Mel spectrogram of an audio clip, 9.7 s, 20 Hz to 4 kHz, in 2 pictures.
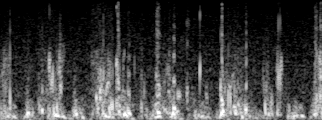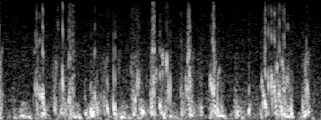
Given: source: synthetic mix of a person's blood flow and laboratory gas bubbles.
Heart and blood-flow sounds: Doppler ultrasound of blood flow; precordium
0.00-0.20 s: bubbles
0.57-0.98 s: bubbles
1.35-2.03 s: bubbles
2.10-2.19 s: bubbles
2.31-2.73 s: bubbles
2.78-2.85 s: bubbles
2.96-3.04 s: bubbles
3.08-3.13 s: bubbles
3.29-3.74 s: bubbles
3.93-4.27 s: bubbles
4.64-4.89 s: bubbles
5.32-5.55 s: bubbles
5.61-6.00 s: bubbles
6.08-7.42 s: bubbles
7.52-7.89 s: bubbles
7.94-8.20 s: bubbles
8.53-8.62 s: bubbles
8.73-9.23 s: bubbles
9.35-9.50 s: bubbles
From the record:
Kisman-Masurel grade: 242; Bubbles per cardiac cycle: several, 3 to 8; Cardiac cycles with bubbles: 100%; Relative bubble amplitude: moderate (0.250 to 0.450); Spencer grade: 3 (all of the cardiac periods contain showers or single bubble signals, but not dominating or overriding the cardiac motion signals); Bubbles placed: anywhere in the cardiac cycle

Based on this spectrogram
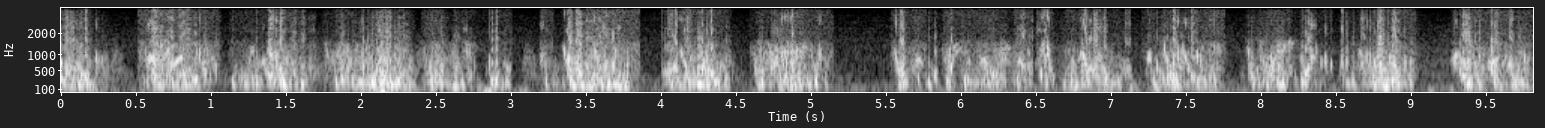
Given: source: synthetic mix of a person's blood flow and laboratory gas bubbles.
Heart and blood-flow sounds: Doppler ultrasound of blood flow; subclavian vein
0.00-0.33 s: bubbles
0.52-1.08 s: bubbles
1.11-1.71 s: bubbles
1.74-3.02 s: bubbles
3.19-3.86 s: bubbles
4.00-4.49 s: bubbles
4.59-5.15 s: bubbles
5.53-7.17 s: bubbles
7.21-7.79 s: bubbles
7.88-9.05 s: bubbles
9.26-9.82 s: bubbles
From the record:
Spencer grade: 4 (maximum detectable bubble signal sounding continuously throughout systole and diastole of every cardiac period, and overriding the amplitude of the normal cardiac signals); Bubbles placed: anywhere in the cardiac cycle

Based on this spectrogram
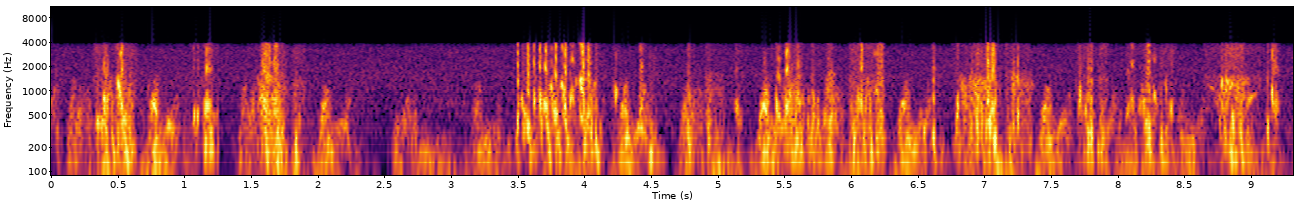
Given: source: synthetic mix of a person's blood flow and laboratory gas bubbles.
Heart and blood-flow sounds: Doppler ultrasound of blood flow; precordium
0.00-0.06 s: bubbles
0.31-0.65 s: bubbles
1.03-1.26 s: bubbles
1.46-1.90 s: bubbles
3.46-4.14 s: bubbles
4.20-4.27 s: bubbles
4.40-4.54 s: bubbles
4.75-4.83 s: bubbles
4.89-5.04 s: bubbles
5.12-5.19 s: bubbles
5.39-5.92 s: bubbles
5.96-6.27 s: bubbles
6.58-6.65 s: bubbles
6.75-7.37 s: bubbles
7.68-7.94 s: bubbles
8.04-8.44 s: bubbles
8.64-9.22 s: bubbles
From the record:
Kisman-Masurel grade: 333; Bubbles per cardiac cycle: rolling drumbeat, 9 or more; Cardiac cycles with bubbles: 50 to 99%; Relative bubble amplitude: loud (0.450 to 0.775); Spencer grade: 3 (all of the cardiac periods contain showers or single bubble signals, but not dominating or overriding the cardiac motion signals); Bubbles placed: only in the low amplitude regions of the cardiac cycle

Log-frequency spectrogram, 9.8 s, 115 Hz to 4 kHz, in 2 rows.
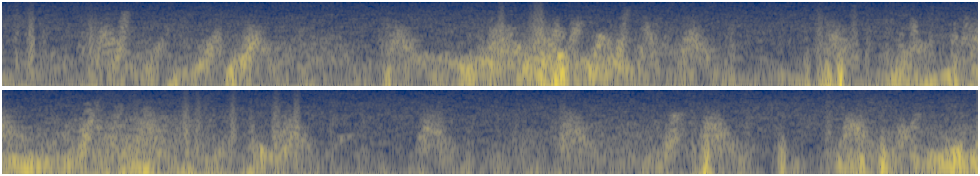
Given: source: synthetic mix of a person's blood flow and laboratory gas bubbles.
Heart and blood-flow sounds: Doppler ultrasound of blood flow; subclavian vein
no bubbles
From the record:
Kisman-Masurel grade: 000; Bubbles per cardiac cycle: 0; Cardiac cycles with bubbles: 0%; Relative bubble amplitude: no bubbles discernible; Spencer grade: 0 (complete lack of bubble signals)

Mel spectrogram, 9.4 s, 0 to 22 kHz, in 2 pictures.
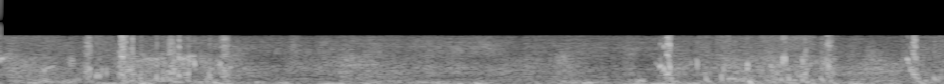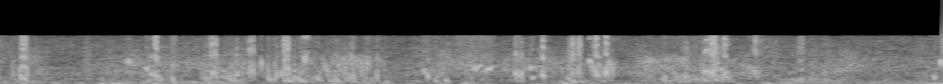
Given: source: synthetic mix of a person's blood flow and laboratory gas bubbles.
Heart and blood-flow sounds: Doppler ultrasound of blood flow; subclavian vein
0.00-0.31 s: bubbles
0.33-1.19 s: bubbles
3.27-4.19 s: bubbles
4.50-4.90 s: bubbles
5.34-5.60 s: bubbles
5.70-6.65 s: bubbles
6.82-7.20 s: bubbles
7.23-7.47 s: bubbles
7.53-7.82 s: bubbles
7.88-8.56 s: bubbles
8.70-8.88 s: bubbles
9.36-9.44 s: bubbles
From the record:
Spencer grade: 3 (all of the cardiac periods contain showers or single bubble signals, but not dominating or overriding the cardiac motion signals); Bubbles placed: anywhere in the cardiac cycle

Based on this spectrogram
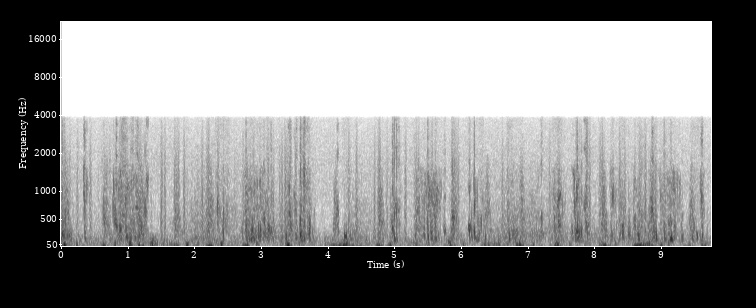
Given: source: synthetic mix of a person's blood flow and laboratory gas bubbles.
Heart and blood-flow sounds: Doppler ultrasound of blood flow; subclavian vein
0.00-0.17 s: bubbles
0.33-0.41 s: bubbles
0.61-0.68 s: bubbles
0.75-1.32 s: bubbles
2.31-2.52 s: bubbles
2.68-3.22 s: bubbles
3.32-3.83 s: bubbles
4.13-4.18 s: bubbles
4.21-4.33 s: bubbles
4.93-5.10 s: bubbles
5.28-5.79 s: bubbles
5.82-5.95 s: bubbles
6.08-6.40 s: bubbles
6.67-6.95 s: bubbles
7.14-7.28 s: bubbles
7.35-7.94 s: bubbles
8.06-8.08 s: bubbles
8.22-8.75 s: bubbles
8.82-9.35 s: bubbles
9.43-9.66 s: bubbles
From the record:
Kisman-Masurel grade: 342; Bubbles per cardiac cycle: rolling drumbeat, 9 or more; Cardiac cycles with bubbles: 100%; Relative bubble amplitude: moderate (0.250 to 0.450); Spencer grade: 3 (all of the cardiac periods contain showers or single bubble signals, but not dominating or overriding the cardiac motion signals); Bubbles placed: anywhere in the cardiac cycle

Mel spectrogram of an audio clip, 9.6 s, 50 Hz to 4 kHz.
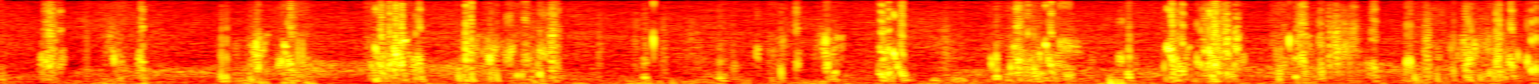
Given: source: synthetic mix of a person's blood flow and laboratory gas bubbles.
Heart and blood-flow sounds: Doppler ultrasound of blood flow; subclavian vein
0.00-0.04 s: bubbles
0.23-0.41 s: bubbles
0.68-0.79 s: bubbles
0.85-0.93 s: bubbles
1.32-1.69 s: bubbles
1.71-2.00 s: bubbles
2.12-2.15 s: bubbles
2.27-2.69 s: bubbles
2.83-3.51 s: bubbles
4.00-4.12 s: bubbles
4.46-4.62 s: bubbles
4.71-4.76 s: bubbles
4.79-4.92 s: bubbles
4.96-5.00 s: bubbles
5.10-5.31 s: bubbles
5.48-5.71 s: bubbles
5.80-6.06 s: bubbles
6.16-6.86 s: bubbles
6.97-7.10 s: bubbles
7.23-7.79 s: bubbles
7.93-8.29 s: bubbles
8.53-8.62 s: bubbles
8.75-9.62 s: bubbles
From the record:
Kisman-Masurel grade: 342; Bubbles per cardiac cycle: rolling drumbeat, 9 or more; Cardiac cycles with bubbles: 100%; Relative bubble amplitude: moderate (0.250 to 0.450); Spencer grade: 3 (all of the cardiac periods contain showers or single bubble signals, but not dominating or overriding the cardiac motion signals); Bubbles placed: anywhere in the cardiac cycle

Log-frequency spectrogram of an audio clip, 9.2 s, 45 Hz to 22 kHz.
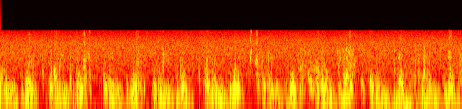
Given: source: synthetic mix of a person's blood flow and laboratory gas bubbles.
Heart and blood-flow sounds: Doppler ultrasound of blood flow; precordium
0.00-0.08 s: bubbles
0.54-0.74 s: bubbles
0.82-0.91 s: bubbles
0.96-1.29 s: bubbles
1.36-1.44 s: bubbles
1.49-1.85 s: bubbles
1.90-1.98 s: bubbles
2.49-2.59 s: bubbles
2.65-2.90 s: bubbles
3.20-3.33 s: bubbles
3.50-3.66 s: bubbles
3.96-4.22 s: bubbles
4.67-4.81 s: bubbles
4.94-5.46 s: bubbles
5.94-6.57 s: bubbles
6.71-7.12 s: bubbles
7.19-7.32 s: bubbles
7.36-7.45 s: bubbles
7.86-8.13 s: bubbles
8.93-9.07 s: bubbles
9.18-9.24 s: bubbles
From the record:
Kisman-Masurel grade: 242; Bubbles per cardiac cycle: several, 3 to 8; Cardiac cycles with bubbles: 100%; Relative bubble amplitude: moderate (0.250 to 0.450); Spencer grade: 3 (all of the cardiac periods contain showers or single bubble signals, but not dominating or overriding the cardiac motion signals); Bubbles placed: anywhere in the cardiac cycle

